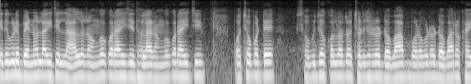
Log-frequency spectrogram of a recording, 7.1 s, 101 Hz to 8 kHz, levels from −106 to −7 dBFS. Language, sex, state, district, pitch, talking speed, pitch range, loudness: Odia, male, Odisha, Sambalpur, 150 Hz, 220 wpm, 145-155 Hz, -17 LUFS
